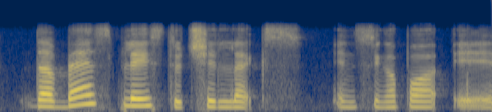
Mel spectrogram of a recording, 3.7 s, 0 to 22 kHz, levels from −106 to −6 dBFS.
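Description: No technical faults can be heard in this speech clip, which comes through an Opus call path at about 20 kbps.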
